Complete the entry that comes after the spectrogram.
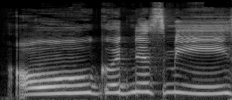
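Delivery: sheepish reindeer, a touch embarrassed; mildly embarrassed Rudy; lightly voiced Rudy. A narrator's reading. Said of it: "said Rudy".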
